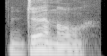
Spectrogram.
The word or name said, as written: dermal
